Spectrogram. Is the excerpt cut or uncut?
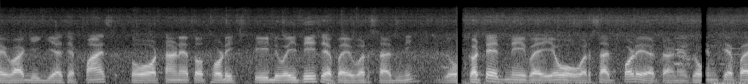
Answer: cut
